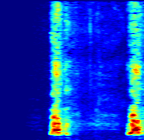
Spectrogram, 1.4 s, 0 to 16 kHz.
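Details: Bogey, a French Bulldog, barking while chasing his squirrel nemesis: two sharp, loud barks about 0.8 seconds apart, each a short burst, with quiet between.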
